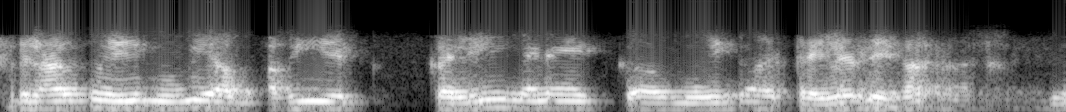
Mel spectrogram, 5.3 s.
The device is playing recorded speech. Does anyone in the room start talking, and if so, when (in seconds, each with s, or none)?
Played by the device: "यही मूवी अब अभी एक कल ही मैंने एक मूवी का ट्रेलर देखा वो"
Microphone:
3.6 s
